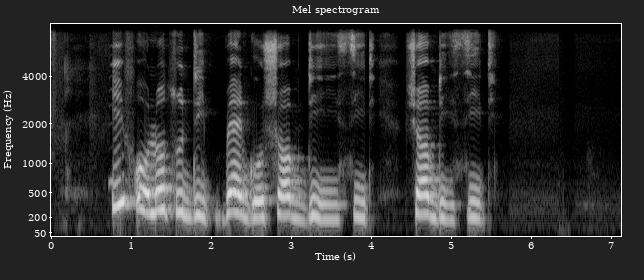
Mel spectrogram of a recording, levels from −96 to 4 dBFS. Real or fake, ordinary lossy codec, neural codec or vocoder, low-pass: real; none; none; 7.2 kHz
